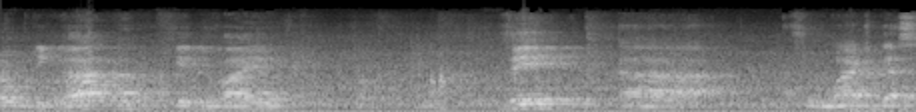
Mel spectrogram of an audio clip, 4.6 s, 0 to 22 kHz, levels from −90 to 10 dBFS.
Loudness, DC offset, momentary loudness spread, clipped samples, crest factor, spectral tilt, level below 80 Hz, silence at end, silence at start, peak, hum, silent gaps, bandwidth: -14 LUFS; 2%; 12 LU; under 0.1%; 14 dB; -4.5 dB/octave; -32 dBFS; 0 s; 0 s; 0 dBFS; none; none; 15 kHz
